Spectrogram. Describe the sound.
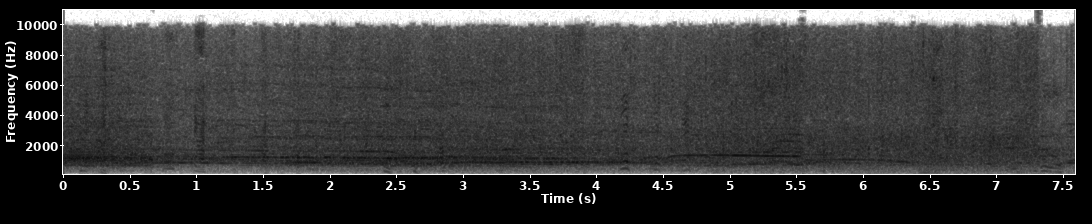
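A Seattle audience gives loud, sustained applause to welcome a guest on stage, with scattered whoops and cheers rising over the steady clapping, which eases slightly toward the end.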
